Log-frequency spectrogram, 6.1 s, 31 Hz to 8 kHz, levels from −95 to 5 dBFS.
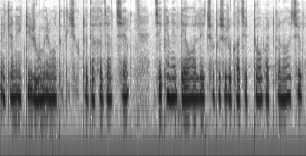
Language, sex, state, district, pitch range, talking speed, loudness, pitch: Bengali, female, West Bengal, Cooch Behar, 245-260 Hz, 155 wpm, -16 LUFS, 250 Hz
